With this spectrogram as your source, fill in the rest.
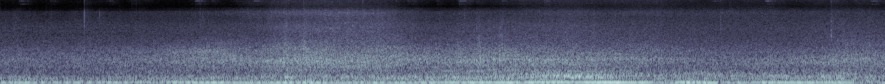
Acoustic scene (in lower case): street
